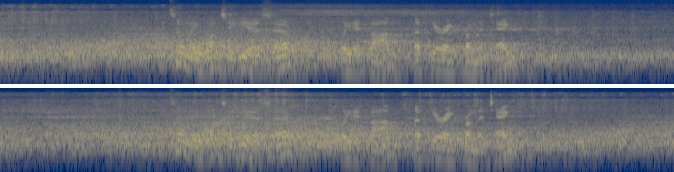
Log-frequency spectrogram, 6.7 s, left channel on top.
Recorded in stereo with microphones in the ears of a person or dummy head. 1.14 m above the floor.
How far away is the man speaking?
About 1.9 m.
